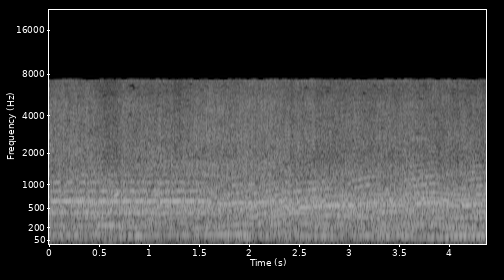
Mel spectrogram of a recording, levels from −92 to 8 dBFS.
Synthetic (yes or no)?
no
